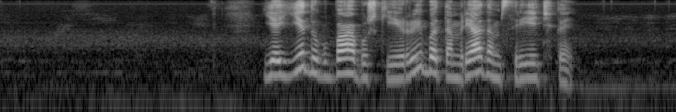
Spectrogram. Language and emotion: Russian, positive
